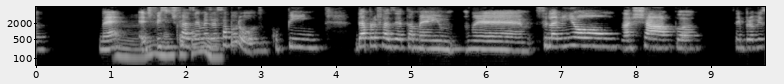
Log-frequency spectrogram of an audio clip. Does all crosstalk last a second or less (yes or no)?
no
